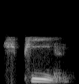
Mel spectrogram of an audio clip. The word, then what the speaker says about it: spielen: spielen.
